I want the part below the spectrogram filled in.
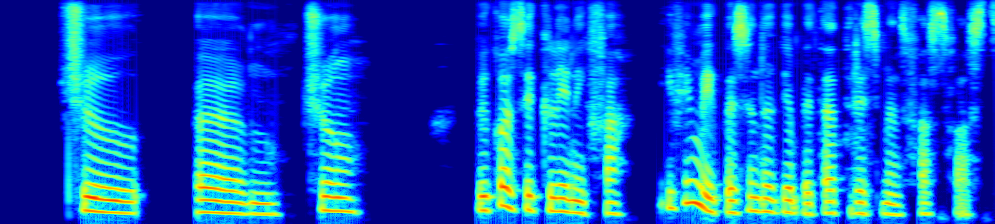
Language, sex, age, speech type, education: Nigerian Pidgin, female, 15-29, spontaneous, tertiary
